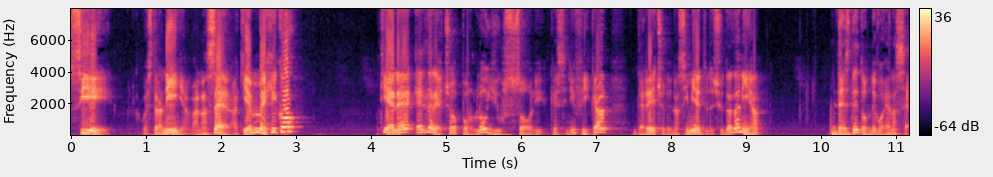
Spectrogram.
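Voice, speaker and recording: A man with an Italian accent speaks at a fairly slow pace and fairly high pitch, showing vocal fry. His pitch swings very widely, his loudness swings a lot, and he takes long, frequent pauses. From Italy. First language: Italian (speaking Spanish). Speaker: podcast host, trainer and consultant. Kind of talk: solo podcast monologue. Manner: halting, with hesitations.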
